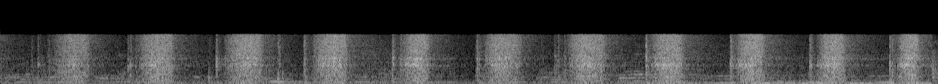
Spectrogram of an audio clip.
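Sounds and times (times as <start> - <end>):
broom sweeping: 0.0 - 9.3.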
